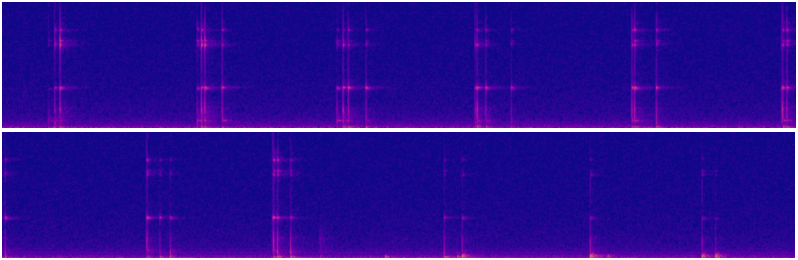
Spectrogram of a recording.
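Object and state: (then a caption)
Glass eyewash bottle tapped with fingernails. Fingernails tap a clear glass eyewash bottle, partly filled with liquid and standing upright. The taps come in a steady, roughly evenly spaced run, some in quick pairs, each a short bright clink with high glassy overtones that die away almost at once. A faint steady hum sits underneath.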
